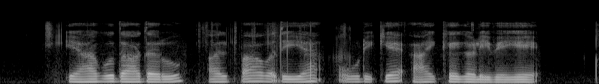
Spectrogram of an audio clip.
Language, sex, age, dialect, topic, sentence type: Kannada, male, 18-24, Mysore Kannada, banking, question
